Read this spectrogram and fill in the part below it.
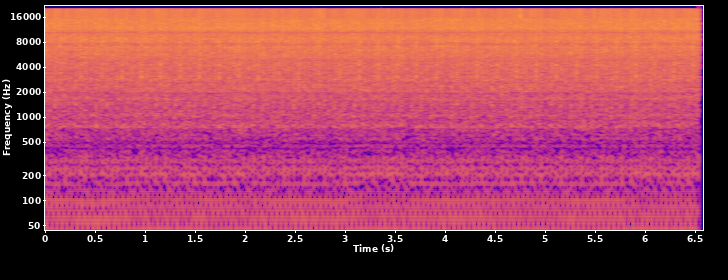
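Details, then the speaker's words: Engine with Solex 44PHH carburetors, idle screw set back to the midpoint for best, highest idle after adjustment. Steady, even low idle with a regular firing beat and no stumble or hunting. Smooth idle. "a few degrees of turn either way. It looks like a good idle right there, good idle speed."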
